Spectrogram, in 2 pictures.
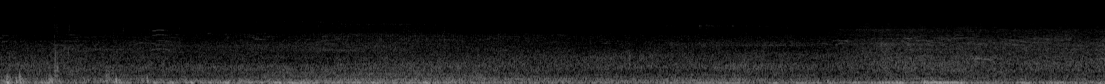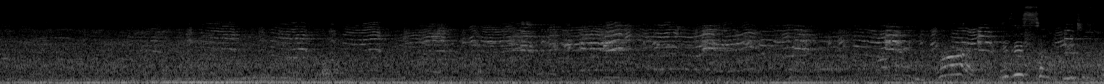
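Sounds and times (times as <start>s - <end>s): birds chirping and warbling: 8.2s - 22.0s.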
